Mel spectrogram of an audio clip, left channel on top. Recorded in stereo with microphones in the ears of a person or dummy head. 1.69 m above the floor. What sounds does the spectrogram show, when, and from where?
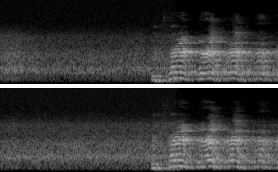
1.5 s laughter: 15° right (ahead or behind), 0.5 m; by 2.8 s 15° left (ahead or behind), 0.9 m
